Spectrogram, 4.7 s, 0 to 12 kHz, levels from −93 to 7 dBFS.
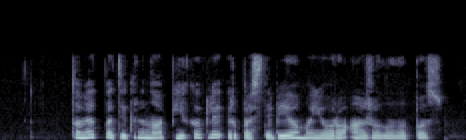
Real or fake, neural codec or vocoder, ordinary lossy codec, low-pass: real; none; MP3, 48 kbps; 7.2 kHz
